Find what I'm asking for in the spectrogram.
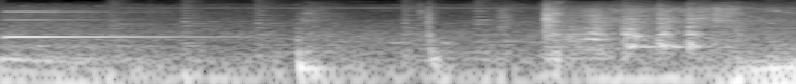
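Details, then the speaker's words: Car engine start after reseating a leaking carbon canister solenoid valve that had caused a rich mixture and no-start: starter catches and fires first try, settling into a very steady run; normal start. "咱们前面看看，快看，发动机运转的特别的平稳，稳如老狗。"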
